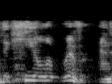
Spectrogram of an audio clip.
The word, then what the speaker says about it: Gila: It's called the Gila River. And it's after the Gila, was spelled with a G, Gila River Indians.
